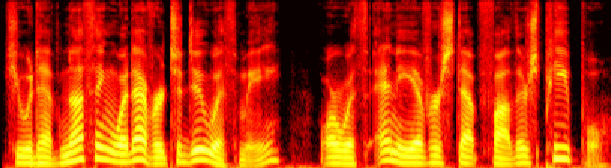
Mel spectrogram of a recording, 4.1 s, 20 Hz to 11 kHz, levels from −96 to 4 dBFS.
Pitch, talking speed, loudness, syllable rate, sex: 140 Hz, 235 wpm, -17 LUFS, 6.1 syllables/s, male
